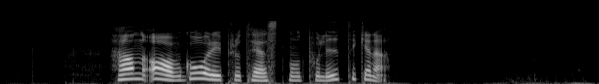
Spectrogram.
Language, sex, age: Swedish, female, 30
